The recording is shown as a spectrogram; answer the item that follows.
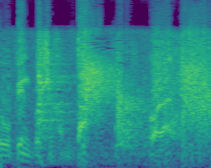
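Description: A man speaking in broadcast commentary, broken by one sharp click a little before halfway, then a steady hiss-like background near the end.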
